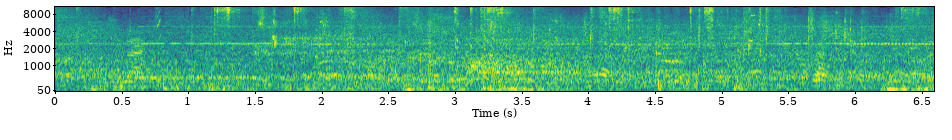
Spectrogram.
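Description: A large hall echoes with a busy background murmur.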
